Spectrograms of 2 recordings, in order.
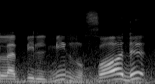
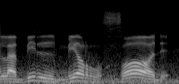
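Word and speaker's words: لَبِالْمِرْصَادِ: Karena itu, karena huruf sad merupakan huruf isti'la berharakat bukan kasrah, yakni berharakat fathah, maka huruf ra tersebut dibaca tafkhim. Labil mirsad, bukan dibaca labil mirsad, namun dibaca labil mirsad.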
